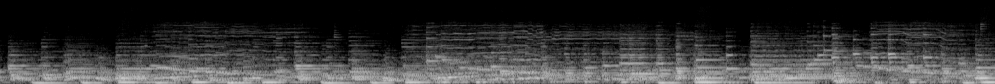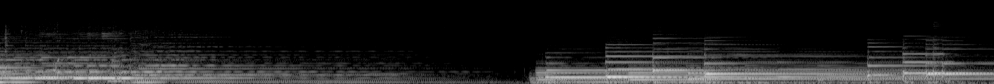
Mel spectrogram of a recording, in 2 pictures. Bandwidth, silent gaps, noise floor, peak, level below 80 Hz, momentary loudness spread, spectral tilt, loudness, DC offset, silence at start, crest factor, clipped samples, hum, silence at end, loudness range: 15 kHz; none; -54 dBFS; -6 dBFS; -32 dBFS; 11 LU; -8.5 dB/octave; -21 LUFS; under 0.1%; 0 s; 16 dB; under 0.1%; none; 0 s; 8 LU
